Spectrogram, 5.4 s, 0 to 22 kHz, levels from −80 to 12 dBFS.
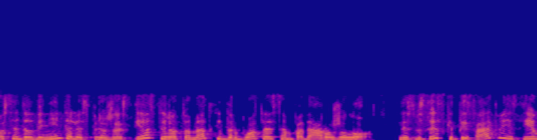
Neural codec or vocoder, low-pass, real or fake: none; 7.2 kHz; real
